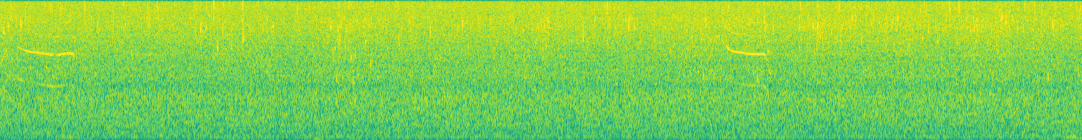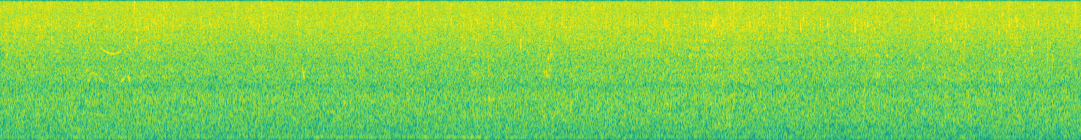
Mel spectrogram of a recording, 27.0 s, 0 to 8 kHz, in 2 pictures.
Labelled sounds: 0.2	1.0	killer whale, northern resident, A clan, AA subclan, call N04, 1.1 to 2.8 kHz
9.1	9.6	killer whale, northern resident, A clan, AA subclan, call N04, 1.2 to 2.9 kHz
14.8	15.1	killer whale, northern resident, A clan, AA subclan, call N04, 2.4 to 2.6 kHz

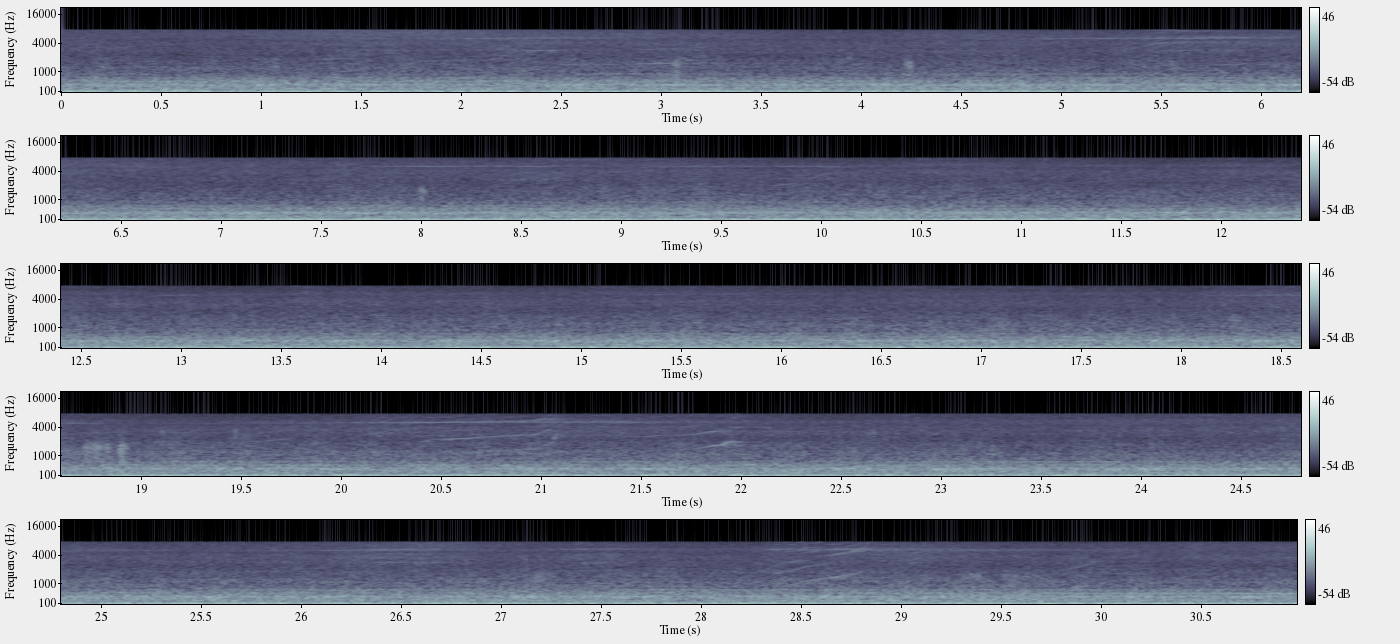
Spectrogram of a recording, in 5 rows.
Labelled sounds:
7.8	9.0	killer whale, 5.0 to 7.8 kHz
21.4	22.1	killer whale, 1.6 to 4.3 kHz

